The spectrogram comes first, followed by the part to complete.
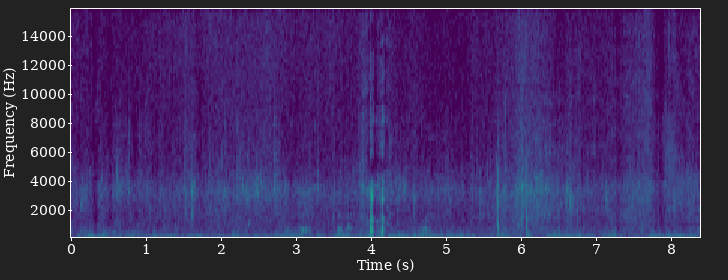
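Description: Wind buffeting the microphone as a steady low rumble, with a short laugh about four seconds in.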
